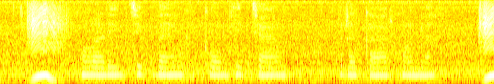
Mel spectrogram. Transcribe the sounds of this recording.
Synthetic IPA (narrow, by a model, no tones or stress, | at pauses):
ʋaɽid͡ʑikbɛ̃ŋkkəbʱit͡ɕaɾ | pɾəkaɾɦola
